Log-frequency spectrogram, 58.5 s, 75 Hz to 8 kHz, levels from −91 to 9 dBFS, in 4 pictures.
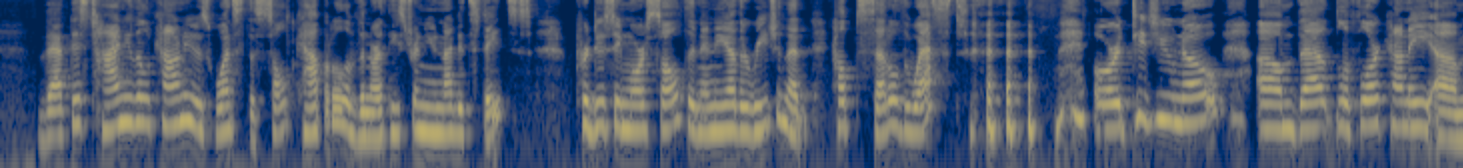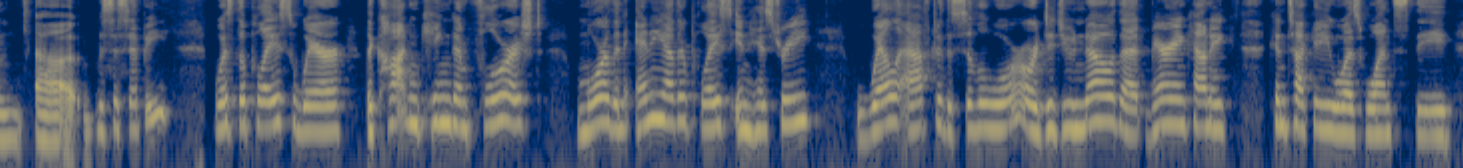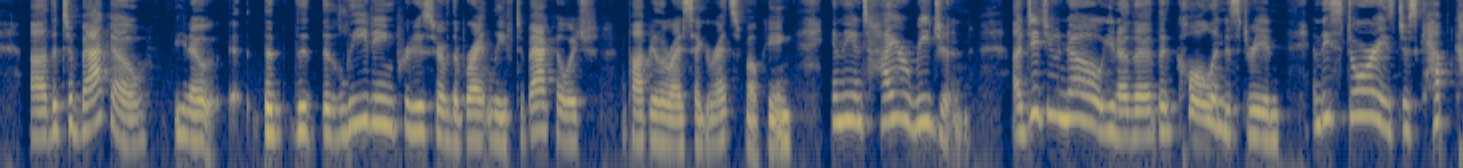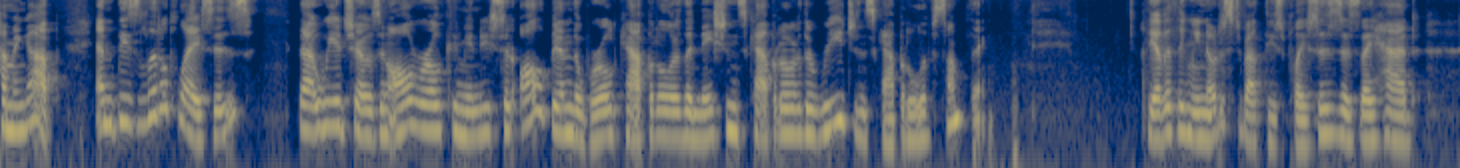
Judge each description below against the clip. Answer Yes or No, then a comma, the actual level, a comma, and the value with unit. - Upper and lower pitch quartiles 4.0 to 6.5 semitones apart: Yes, average, 5.0 semitones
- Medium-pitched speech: No, high, 220 Hz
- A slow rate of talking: No, average, 150 wpm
